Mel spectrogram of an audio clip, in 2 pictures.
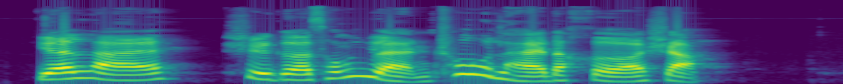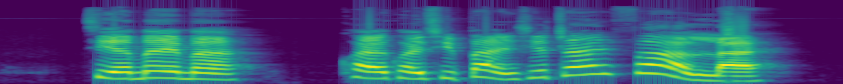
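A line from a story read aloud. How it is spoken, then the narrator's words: Laughing woman. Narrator (Chinese): 那女子便笑说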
